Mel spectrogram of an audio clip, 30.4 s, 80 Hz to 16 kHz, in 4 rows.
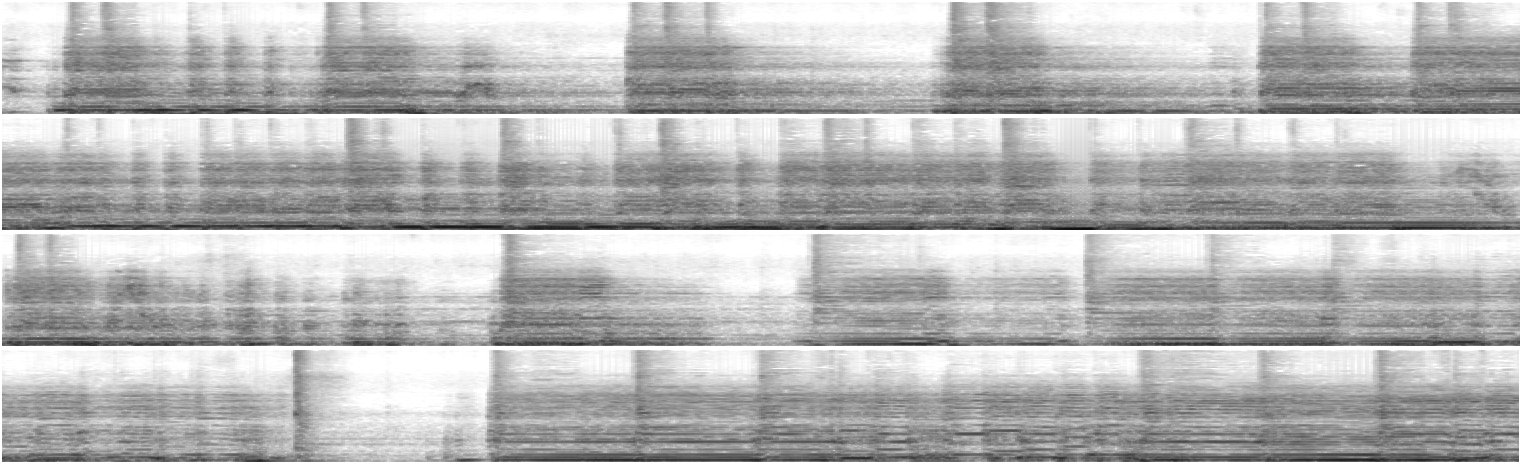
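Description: Electric guitar playing riffs with short breaks, stopping briefly about 25 seconds in before starting again.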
